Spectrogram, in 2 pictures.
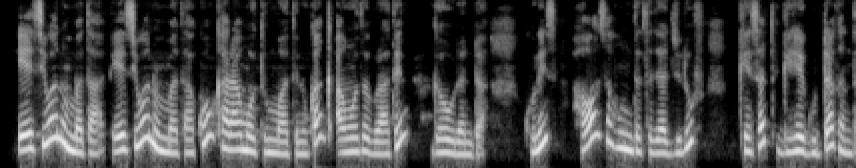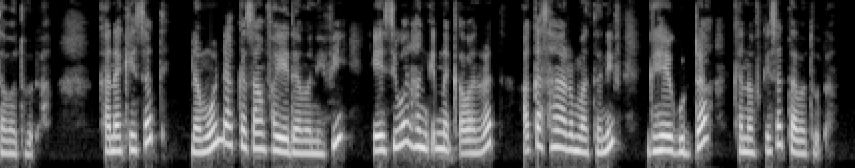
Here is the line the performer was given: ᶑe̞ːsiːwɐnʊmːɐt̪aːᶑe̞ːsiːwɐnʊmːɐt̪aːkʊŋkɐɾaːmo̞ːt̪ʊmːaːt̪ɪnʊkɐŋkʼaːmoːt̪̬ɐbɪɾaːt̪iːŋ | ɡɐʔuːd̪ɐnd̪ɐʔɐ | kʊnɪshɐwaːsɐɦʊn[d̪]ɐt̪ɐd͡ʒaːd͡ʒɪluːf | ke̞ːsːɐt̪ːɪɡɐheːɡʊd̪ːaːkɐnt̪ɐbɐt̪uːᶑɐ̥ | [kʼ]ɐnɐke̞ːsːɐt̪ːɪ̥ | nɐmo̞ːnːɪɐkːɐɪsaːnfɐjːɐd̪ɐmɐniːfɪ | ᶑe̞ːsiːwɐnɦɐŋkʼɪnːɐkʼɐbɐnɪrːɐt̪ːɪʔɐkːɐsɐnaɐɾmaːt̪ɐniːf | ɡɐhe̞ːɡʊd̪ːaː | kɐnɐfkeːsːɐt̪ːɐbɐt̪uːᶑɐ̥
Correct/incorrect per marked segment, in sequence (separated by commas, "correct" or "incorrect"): correct, incorrect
